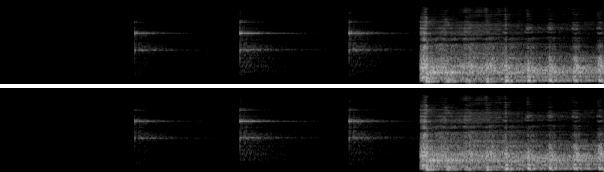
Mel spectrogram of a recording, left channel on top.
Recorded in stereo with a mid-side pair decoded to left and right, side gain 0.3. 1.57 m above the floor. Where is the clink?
40° left, 3.5 m.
